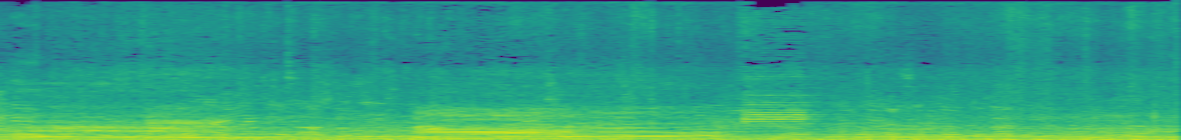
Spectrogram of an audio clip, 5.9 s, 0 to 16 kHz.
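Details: Sahiwal bull calves at the Ambari livestock market, Dinajpur district, 24 November 2025; short lowing moos at the start and around the middle, overlapped by men haggling over prices and general market bustle.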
